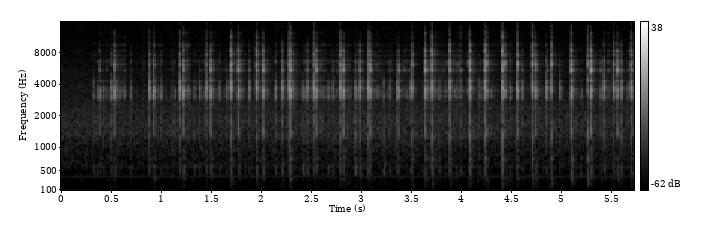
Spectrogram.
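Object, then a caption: Glass jar tapped and scratched with fingernails. A clear glass jar standing upside down and filled with colored paper scraps is tapped and scratched with fingernails. Quick, light clicks come in an uneven, steady stream, bright and thin with a glassy ring near 3.5 kHz that dies almost instantly. A faint scratchy hiss runs between the taps.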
